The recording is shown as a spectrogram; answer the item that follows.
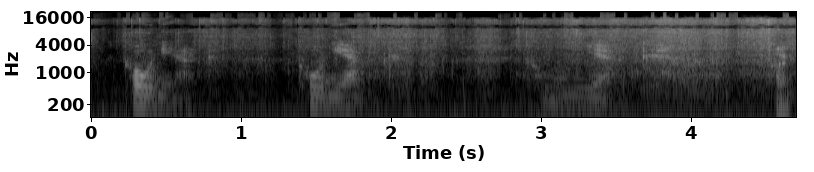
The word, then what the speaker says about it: cognac: that's cognac pretty sure I don't think there's a y in there cognac cognac cognac cognac I'm not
